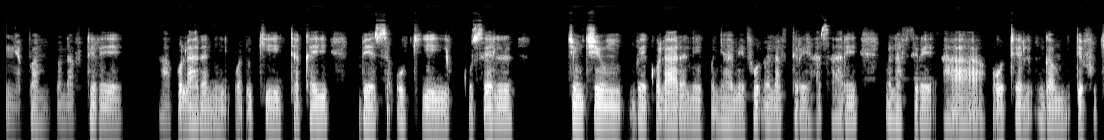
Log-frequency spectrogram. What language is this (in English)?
Fula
